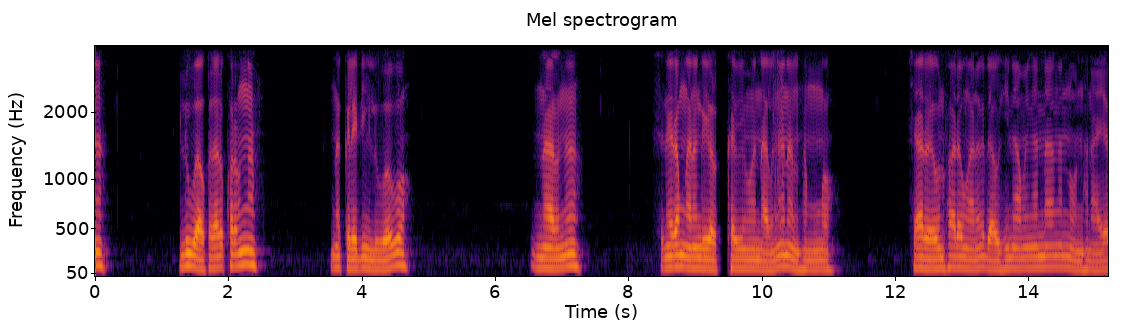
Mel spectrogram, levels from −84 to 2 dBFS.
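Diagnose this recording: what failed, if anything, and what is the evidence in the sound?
In the network and jitter-buffer stage, two call audio freezes appear, likely from packets held up in transit that left the buffer empty. After "səneram nganə ngə yol", the sound at 9.36 to 9.50 s smears into a fading buzz or hiss with about 60 ms of silence, and 11.45 to 11.75 s stalls similarly. Speech resumes where it stopped, so nothing is lost, only delayed.

In the analogue wiring, a loose connector crackle points to a worn or dirty contact making and breaking as it moved. From 10.17 to 10.32 s the signal is chopped into an irregular burst of scratchy crackle.

In the call processing, a jitter buffer speed-up occurs after "amai nganə". From 14.36 to 15.19 s the receiver trimmed a backlog by cutting out short pitch-period slices, about a tenth of a second in total. Speech runs at 110% speed with unchanged pitch and sounds hurried.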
